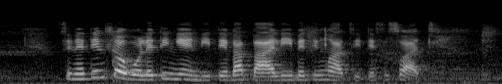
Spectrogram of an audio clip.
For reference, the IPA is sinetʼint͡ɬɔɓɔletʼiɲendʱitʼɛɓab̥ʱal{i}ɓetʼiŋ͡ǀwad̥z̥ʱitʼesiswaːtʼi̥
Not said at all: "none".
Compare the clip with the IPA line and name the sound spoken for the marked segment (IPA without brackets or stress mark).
i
